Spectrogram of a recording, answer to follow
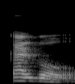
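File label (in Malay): "kargo", Malay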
